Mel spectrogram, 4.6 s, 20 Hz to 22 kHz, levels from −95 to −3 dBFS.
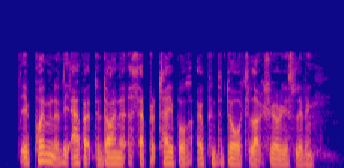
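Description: All the way through, the speech sounds dull and rough, with nothing above 6.9 kHz and fluttering dither noise, likely heavy Dolby Digital compression at a starved bitrate, something like 48 kbps.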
